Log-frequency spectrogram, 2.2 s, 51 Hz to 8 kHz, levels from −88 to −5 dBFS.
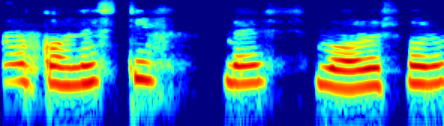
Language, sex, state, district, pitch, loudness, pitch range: Bengali, female, West Bengal, Malda, 290 Hz, -19 LUFS, 280-310 Hz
